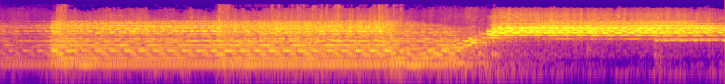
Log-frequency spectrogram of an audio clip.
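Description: household object, doorbell ringing

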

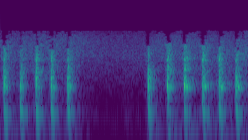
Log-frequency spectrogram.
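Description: household object, knocking on a door

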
